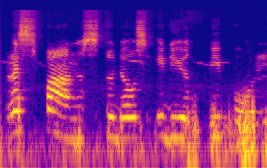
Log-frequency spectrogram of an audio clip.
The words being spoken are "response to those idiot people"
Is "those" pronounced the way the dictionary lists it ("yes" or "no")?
no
